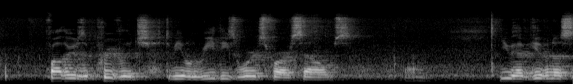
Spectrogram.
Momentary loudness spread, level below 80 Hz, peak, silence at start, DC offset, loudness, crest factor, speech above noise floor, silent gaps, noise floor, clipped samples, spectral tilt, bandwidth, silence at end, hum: 22 LU; under -90 dBFS; -6 dBFS; 0 s; under 0.1%; -25 LUFS; 20 dB; 23 dB; none; -46 dBFS; under 0.1%; -1.5 dB/octave; 15.5 kHz; 0 s; none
